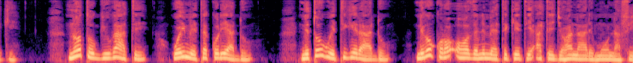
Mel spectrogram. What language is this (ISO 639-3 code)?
kik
